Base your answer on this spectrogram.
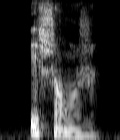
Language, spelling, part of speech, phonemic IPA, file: French, échange, noun / verb, /e.ʃɑ̃ʒ/, LL-Q150 (fra)-échange.wav
- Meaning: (noun) exchange; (verb) inflection of échanger: 1. first/third-person singular present indicative/subjunctive 2. second-person singular imperative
